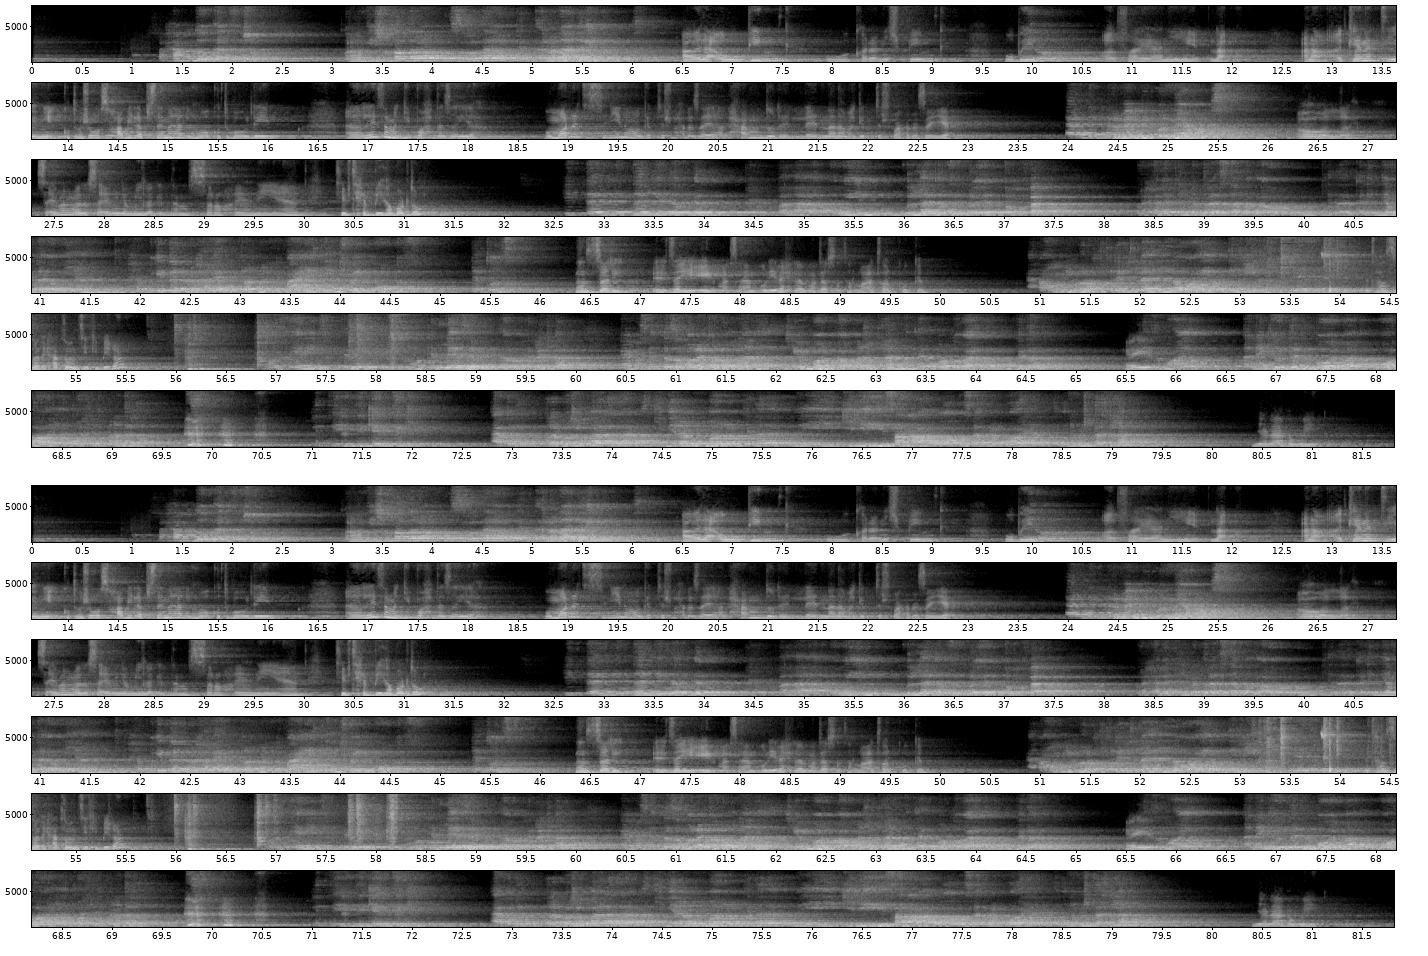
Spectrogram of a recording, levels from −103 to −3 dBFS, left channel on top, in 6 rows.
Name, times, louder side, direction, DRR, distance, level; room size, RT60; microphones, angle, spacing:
voice 1, 1.3-2.3 3.1-6.1 9.9-10.2 24.0-25.6 32.6-34.0 34.4-37.4 38.3-44.7 45.3-45.8 50.9-53.9 56.9-59.9 60.4-64.7 65.6-66.2 66.7-69.2 71.0-72.0 72.8-79.2, left 1 dB, 15° left, -6 dB, 4.3 m, -31 dB
voice 2, 6.5-7.6 7.9-9.1 9.4-9.5 9.7-10.2 10.7-12.1 12.7-16.1 16.4-18.2 18.8-22.9 26.3-27.0 27.3-31.3 46.3-50.0 54.2-55.5 65.5-65.9 69.7-70.6 80.4-81.1, equal, ahead, 7 dB, 0.3 m, -33 dB
sound 1, 53.1-54.5 54.8-54.9 55.1-55.2 56.0-57.2 57.7-58.2, right 3 dB, 50° right, 0.7 m, -37 dB
15.5 x 10.0 x 6.3 m, 2.7 s
head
